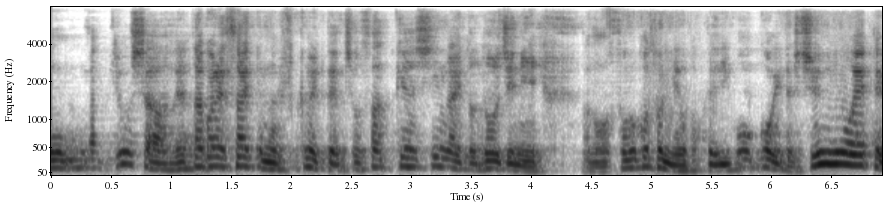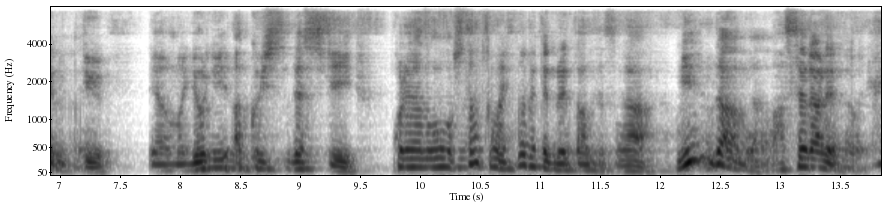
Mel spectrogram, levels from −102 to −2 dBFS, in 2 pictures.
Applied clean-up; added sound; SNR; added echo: neural mask model DeepFilterNet 3.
